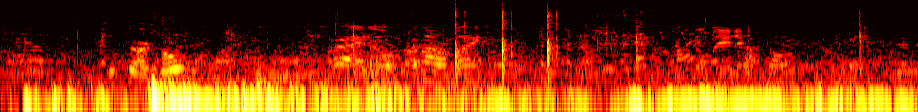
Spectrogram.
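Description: Young men shout and call out across an open field in the distance.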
